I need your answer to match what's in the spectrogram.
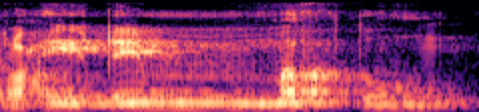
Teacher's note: قاف پر تنوین کے بعد میم آنے کی وجہ سے ادغام ناقص مع الغنہ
